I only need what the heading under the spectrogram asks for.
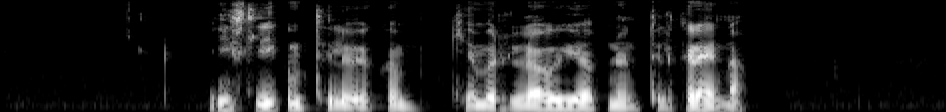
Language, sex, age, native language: Icelandic, male, 40-49, Icelandic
